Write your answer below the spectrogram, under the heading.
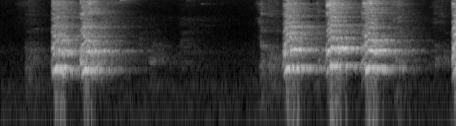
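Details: French Bulldog barking at his own reflection: two sharp barks, a pause of about a second and a half, then a quick run of three barks and a fourth at the end, each bark harsh and rich in overtones.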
